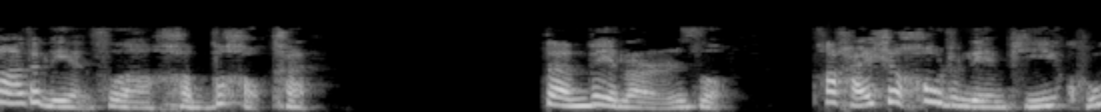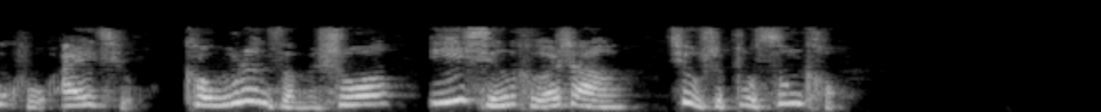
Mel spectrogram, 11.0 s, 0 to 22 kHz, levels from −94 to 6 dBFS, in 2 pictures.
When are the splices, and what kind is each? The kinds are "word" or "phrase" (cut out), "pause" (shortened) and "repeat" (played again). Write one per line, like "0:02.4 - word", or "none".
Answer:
0:06.3 - pause
0:07.6 - pause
